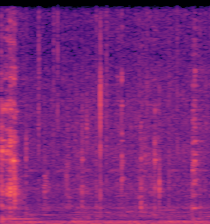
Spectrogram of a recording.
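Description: Biryani spices, bay leaves, onion and green chilli frying in oil in a clay pot, a faint low sizzle with soft crackles and occasional small clicks of stirring, no talk.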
